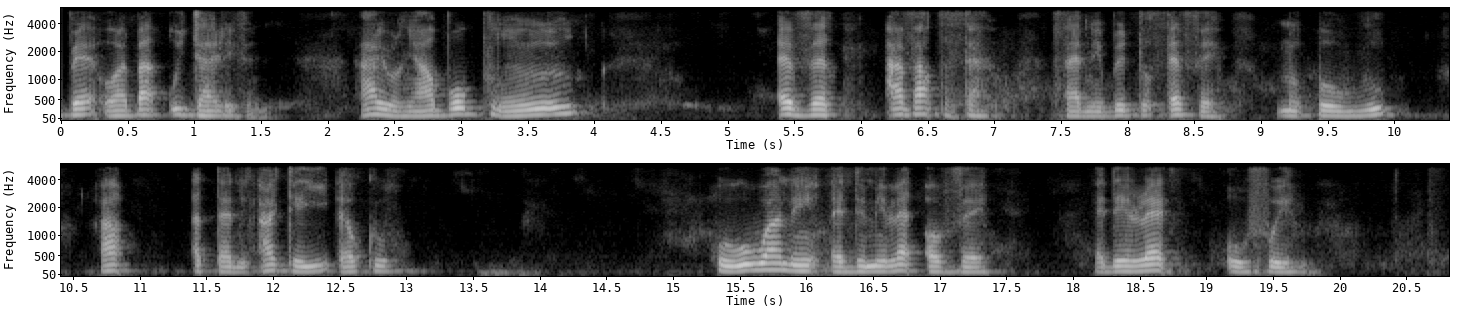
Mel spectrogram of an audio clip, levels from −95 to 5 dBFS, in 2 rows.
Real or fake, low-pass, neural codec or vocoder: fake; 5.4 kHz; codec, 24 kHz, 0.9 kbps, WavTokenizer, small release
